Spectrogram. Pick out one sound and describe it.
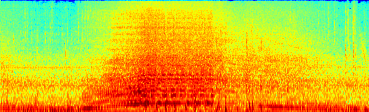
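A car engine revs up loudly and falls back.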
